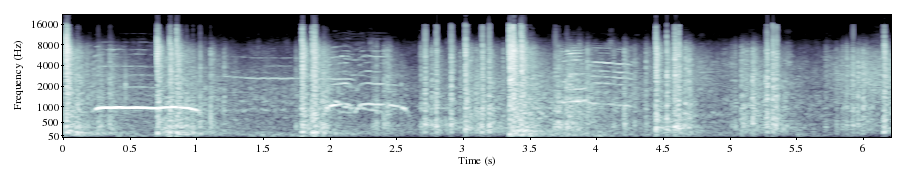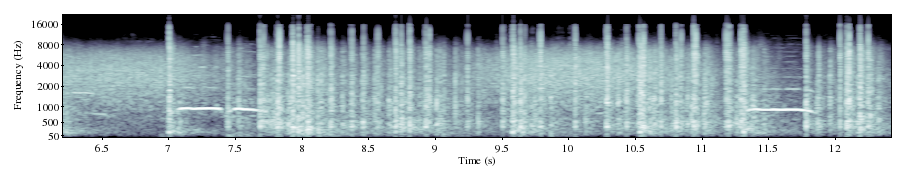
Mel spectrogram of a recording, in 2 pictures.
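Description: Fireworks display: rapid bangs of aerial shells bursting one after another, with a dense crackling stretch in the second half. A few short, held high tones sound among the bangs.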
